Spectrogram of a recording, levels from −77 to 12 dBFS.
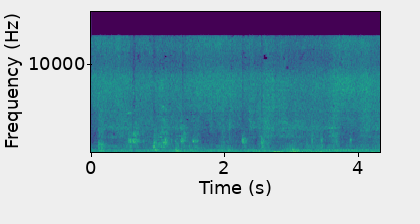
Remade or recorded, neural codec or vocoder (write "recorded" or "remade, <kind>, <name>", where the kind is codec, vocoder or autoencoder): recorded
